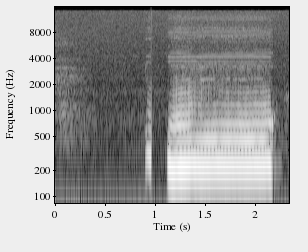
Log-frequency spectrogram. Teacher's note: a vowel that is produced with a back quality, where the tongue is extremely high in the mouth. The result is something like ooh.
